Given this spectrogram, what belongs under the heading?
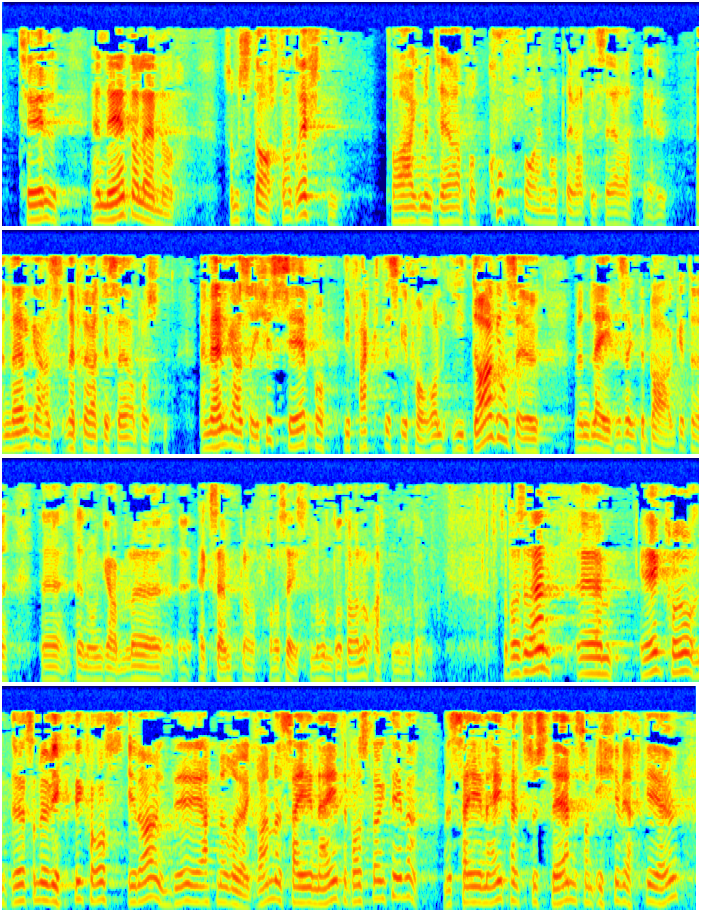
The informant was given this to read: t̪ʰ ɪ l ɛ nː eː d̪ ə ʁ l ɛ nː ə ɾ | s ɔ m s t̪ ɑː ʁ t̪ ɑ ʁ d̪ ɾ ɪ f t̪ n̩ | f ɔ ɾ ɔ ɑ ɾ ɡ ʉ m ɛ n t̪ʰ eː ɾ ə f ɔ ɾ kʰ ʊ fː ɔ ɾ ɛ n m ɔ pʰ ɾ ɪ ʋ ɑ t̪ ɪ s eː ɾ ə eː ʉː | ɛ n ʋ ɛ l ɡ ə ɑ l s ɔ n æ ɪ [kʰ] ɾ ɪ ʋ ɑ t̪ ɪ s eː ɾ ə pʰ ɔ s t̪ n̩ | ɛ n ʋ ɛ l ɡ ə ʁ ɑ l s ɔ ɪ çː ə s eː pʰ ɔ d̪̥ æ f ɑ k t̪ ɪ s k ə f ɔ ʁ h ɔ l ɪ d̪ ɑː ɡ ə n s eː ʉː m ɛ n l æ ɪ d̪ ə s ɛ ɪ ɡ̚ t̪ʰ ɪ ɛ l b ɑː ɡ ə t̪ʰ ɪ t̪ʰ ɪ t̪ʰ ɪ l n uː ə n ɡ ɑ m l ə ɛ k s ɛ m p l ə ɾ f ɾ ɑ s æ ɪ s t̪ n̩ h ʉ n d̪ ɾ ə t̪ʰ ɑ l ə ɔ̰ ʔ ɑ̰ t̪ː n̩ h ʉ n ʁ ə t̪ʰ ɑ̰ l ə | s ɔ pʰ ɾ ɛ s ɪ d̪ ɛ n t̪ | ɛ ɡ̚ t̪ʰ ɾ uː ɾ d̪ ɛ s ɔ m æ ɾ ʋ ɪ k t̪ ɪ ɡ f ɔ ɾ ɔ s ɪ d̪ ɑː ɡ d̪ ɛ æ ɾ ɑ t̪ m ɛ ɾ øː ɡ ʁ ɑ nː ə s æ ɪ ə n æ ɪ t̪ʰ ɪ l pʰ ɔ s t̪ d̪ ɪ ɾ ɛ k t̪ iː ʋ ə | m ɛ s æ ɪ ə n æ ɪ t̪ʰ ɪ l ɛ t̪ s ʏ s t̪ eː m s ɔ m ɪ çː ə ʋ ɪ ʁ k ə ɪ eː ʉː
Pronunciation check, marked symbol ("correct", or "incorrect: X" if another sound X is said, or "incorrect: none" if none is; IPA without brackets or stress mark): incorrect: pʰ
